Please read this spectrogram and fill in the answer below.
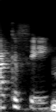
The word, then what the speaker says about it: McAfee: Is that McAfee? Is that how you say his name? – McAfee. – McAfee.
